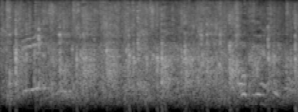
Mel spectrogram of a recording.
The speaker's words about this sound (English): And I think, I know it'll be a round of, well, I hope it'll be a round of applause, but let's give each other a round of applause before the next speaker. So well done, everyone, and we'll chat later on, all right?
